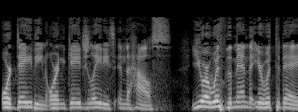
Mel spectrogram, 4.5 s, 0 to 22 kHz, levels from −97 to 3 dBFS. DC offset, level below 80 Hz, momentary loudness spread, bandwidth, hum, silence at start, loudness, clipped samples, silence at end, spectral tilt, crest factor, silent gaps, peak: under 0.1%; -60 dBFS; 12 LU; 11.5 kHz; none; 0.05 s; -28 LUFS; under 0.1%; 0 s; -6.5 dB/octave; 16 dB; none; -10 dBFS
